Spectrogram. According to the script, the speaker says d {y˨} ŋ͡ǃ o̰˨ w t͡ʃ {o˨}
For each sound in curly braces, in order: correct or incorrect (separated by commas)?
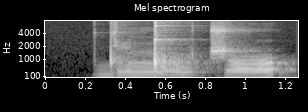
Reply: correct, incorrect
